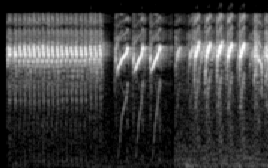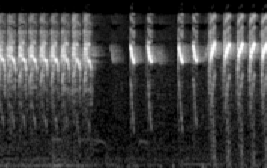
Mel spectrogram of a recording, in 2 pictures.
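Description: An ornate sunbird sings a fast, high, buzzy trill, then a run of sharp, down-slurred chips that stop and start in brisk bursts.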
